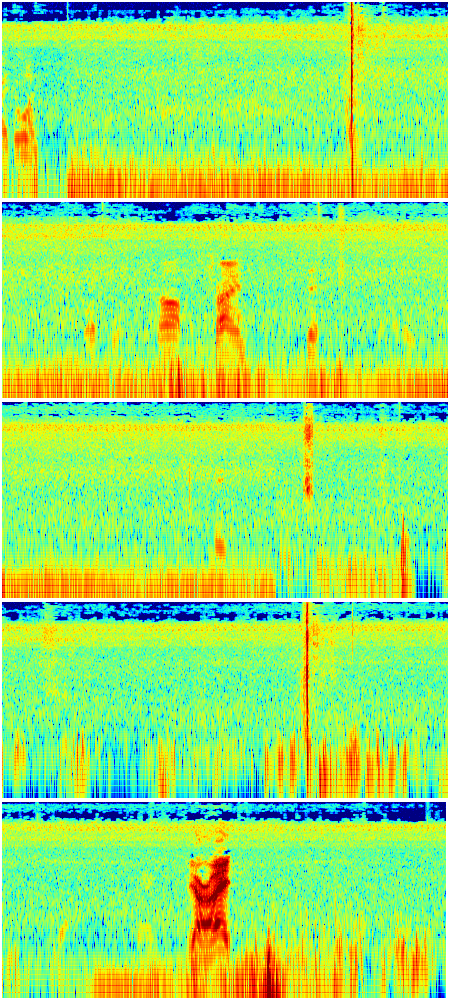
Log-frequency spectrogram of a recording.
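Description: A golf club striking a ball off the tee with a sharp crack, amid wind rumbling on the microphone and a few brief voices.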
